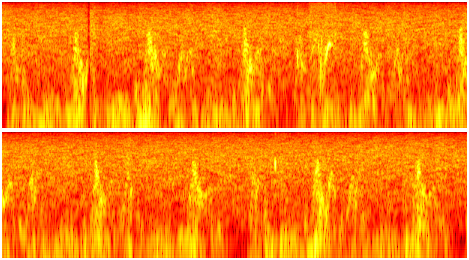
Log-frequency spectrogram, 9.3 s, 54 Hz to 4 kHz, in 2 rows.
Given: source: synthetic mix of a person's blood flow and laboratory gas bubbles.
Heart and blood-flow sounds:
Doppler ultrasound of blood flow; precordium
2.93-3.01 s: bubbles
3.07-3.34 s: bubbles
7.34-7.42 s: bubbles
From the record:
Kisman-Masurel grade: 123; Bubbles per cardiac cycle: 1 to 2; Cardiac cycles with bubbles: 10 to 50%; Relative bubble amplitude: loud (0.450 to 0.775); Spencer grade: 2 (many but less than half of the cardiac periods contain bubble signals, singularly or in groups); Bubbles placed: only in the low amplitude regions of the cardiac cycle

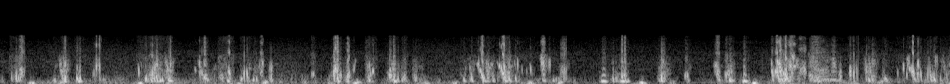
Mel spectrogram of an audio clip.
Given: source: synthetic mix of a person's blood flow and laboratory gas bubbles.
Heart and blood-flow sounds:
Doppler ultrasound of blood flow; subclavian vein
0.00-0.05 s: bubbles
0.08-0.27 s: bubbles
0.52-0.70 s: bubbles
0.73-0.85 s: bubbles
0.91-1.08 s: bubbles
1.35-1.76 s: bubbles
1.93-2.34 s: bubbles
2.39-2.66 s: bubbles
3.10-3.17 s: bubbles
3.30-3.56 s: bubbles
3.65-3.79 s: bubbles
3.85-4.09 s: bubbles
4.12-4.24 s: bubbles
4.60-5.34 s: bubbles
5.39-5.71 s: bubbles
5.98-6.31 s: bubbles
6.57-6.72 s: bubbles
6.84-6.92 s: bubbles
7.12-7.35 s: bubbles
7.39-7.51 s: bubbles
7.71-8.42 s: bubbles
8.47-8.58 s: bubbles
8.63-8.79 s: bubbles
8.81-8.90 s: bubbles
8.95-9.51 s: bubbles
From the record:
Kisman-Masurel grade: 343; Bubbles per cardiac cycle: rolling drumbeat, 9 or more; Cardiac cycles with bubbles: 100%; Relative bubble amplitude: loud (0.450 to 0.775); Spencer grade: 3 (all of the cardiac periods contain showers or single bubble signals, but not dominating or overriding the cardiac motion signals); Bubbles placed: anywhere in the cardiac cycle

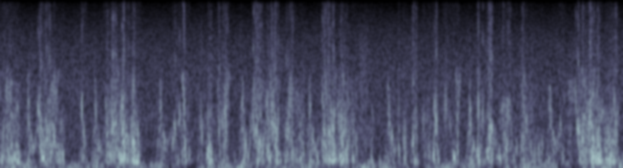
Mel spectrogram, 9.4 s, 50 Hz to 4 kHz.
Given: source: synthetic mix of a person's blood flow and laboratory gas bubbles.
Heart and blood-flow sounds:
Doppler ultrasound of blood flow; precordium
0.00-0.34 s: bubbles
0.53-1.00 s: bubbles
1.19-1.33 s: bubbles
1.54-2.14 s: bubbles
2.56-2.88 s: bubbles
2.99-3.46 s: bubbles
3.75-4.59 s: bubbles
4.73-5.39 s: bubbles
5.54-5.63 s: bubbles
5.95-6.93 s: bubbles
7.12-8.16 s: bubbles
8.38-9.31 s: bubbles
From the record:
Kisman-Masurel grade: 444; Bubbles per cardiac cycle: continuous sound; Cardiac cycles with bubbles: 100%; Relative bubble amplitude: maximal (0.775 to 0.999); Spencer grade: 4 (maximum detectable bubble signal sounding continuously throughout systole and diastole of every cardiac period, and overriding the amplitude of the normal cardiac signals); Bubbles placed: only in the low amplitude regions of the cardiac cycle

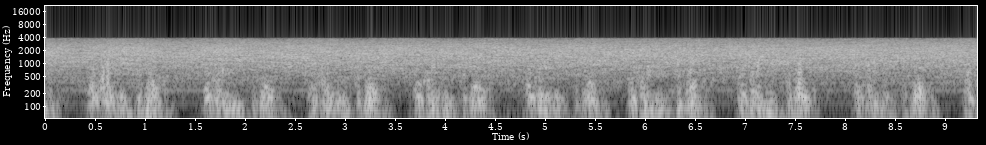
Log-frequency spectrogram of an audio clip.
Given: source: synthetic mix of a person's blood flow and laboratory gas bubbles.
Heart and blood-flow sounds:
Doppler ultrasound of blood flow; precordium
1.66-1.74 s: bubbles
From the record:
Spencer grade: 2 (many but less than half of the cardiac periods contain bubble signals, singularly or in groups); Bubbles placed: anywhere in the cardiac cycle

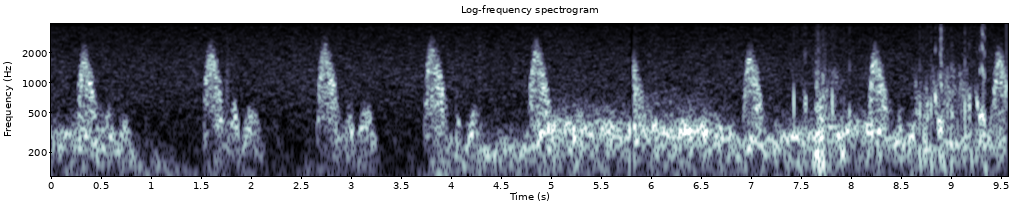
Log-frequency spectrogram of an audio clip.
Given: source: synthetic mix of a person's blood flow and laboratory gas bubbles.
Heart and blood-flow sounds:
Doppler ultrasound of blood flow; subclavian vein
7.42-7.49 s: bubbles
7.53-8.03 s: bubbles
8.18-8.33 s: bubbles
8.63-9.46 s: bubbles
From the record:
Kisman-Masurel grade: 223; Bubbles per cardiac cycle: several, 3 to 8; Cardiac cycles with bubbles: 10 to 50%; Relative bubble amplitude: loud (0.450 to 0.775); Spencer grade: 2 (many but less than half of the cardiac periods contain bubble signals, singularly or in groups); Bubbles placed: anywhere in the cardiac cycle

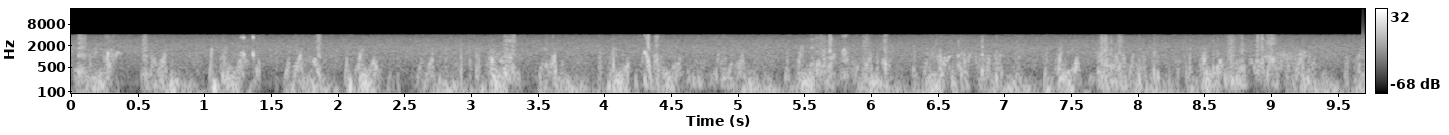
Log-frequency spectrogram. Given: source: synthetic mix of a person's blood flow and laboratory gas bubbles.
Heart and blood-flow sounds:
Doppler ultrasound of blood flow; precordium
0.02-0.17 s: bubbles
0.21-0.41 s: bubbles
0.53-0.74 s: bubbles
1.13-1.46 s: bubbles
1.68-1.92 s: bubbles
3.14-3.40 s: bubbles
3.55-3.67 s: bubbles
4.23-4.54 s: bubbles
4.62-4.99 s: bubbles
5.54-6.06 s: bubbles
6.08-6.17 s: bubbles
6.45-7.02 s: bubbles
7.09-7.17 s: bubbles
7.54-7.61 s: bubbles
7.68-8.43 s: bubbles
8.54-9.36 s: bubbles
From the record:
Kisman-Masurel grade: 232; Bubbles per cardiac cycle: several, 3 to 8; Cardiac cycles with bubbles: 50 to 99%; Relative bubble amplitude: moderate (0.250 to 0.450); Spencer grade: 3 (all of the cardiac periods contain showers or single bubble signals, but not dominating or overriding the cardiac motion signals); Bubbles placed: anywhere in the cardiac cycle

